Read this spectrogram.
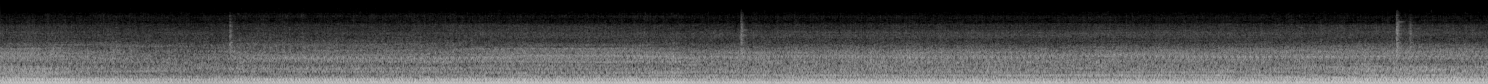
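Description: A diesel engine of a bulldozer rumbles steadily close by.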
